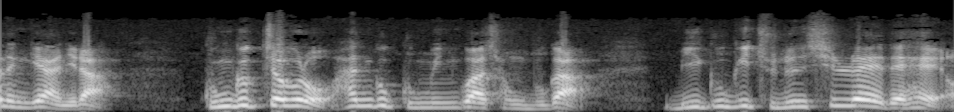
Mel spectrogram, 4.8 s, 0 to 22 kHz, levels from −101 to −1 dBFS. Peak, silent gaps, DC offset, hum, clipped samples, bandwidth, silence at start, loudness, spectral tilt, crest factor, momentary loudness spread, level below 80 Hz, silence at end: -4 dBFS; none; under 0.1%; none; under 0.1%; 10 kHz; 0 s; -19 LUFS; -5.5 dB/octave; 16 dB; 11 LU; -62 dBFS; 0 s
